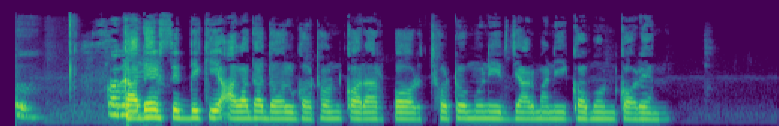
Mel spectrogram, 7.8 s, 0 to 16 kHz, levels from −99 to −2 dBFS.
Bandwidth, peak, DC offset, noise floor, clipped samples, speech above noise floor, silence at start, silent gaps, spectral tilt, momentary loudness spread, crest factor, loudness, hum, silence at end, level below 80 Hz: 11.5 kHz; 0 dBFS; under 0.1%; -72 dBFS; under 0.1%; 50 dB; 0.15 s; none; -6 dB/octave; 14 LU; 22 dB; -22 LUFS; none; 1.2 s; -64 dBFS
